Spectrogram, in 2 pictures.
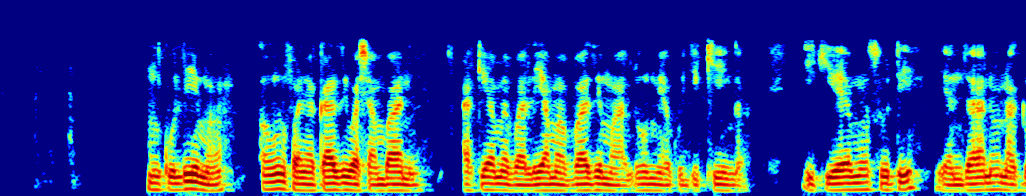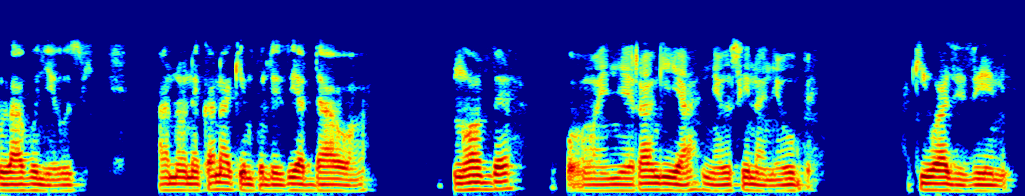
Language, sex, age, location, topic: Swahili, female, 25-35, Kisii, agriculture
